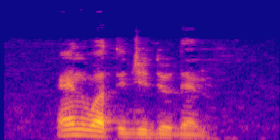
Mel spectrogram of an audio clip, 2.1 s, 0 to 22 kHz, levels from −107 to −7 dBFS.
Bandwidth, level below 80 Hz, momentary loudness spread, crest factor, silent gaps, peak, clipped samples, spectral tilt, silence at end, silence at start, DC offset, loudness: 7.4 kHz; -68 dBFS; 13 LU; 22 dB; none; -10 dBFS; under 0.1%; -6.5 dB/octave; 0.55 s; 0.45 s; under 0.1%; -30 LUFS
